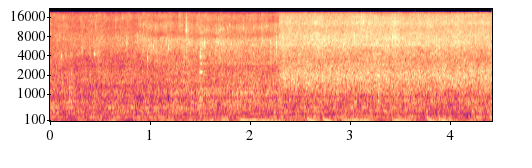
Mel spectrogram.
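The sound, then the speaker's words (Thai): Already-marinated lamb frying in a small pot on a stove: a steady, broad hiss of sizzling fat that grows denser and louder after a couple of seconds, with low clunks of stirring underneath. No one speaks. “ก็เรามีแกะเยอะไปนิดนึงสำหรับหม้อเพราะหม้อที่นี่เล็กมากมีหม้ออยู่ 2 ใบเล็กๆแบบนี้ไม่รู้จะใส่ได้หมดนี่ป่ะนะฮะแต่ว่าถ้าไม่หมดก็เดี๋ยวเราก็ค่อย ๆเติมเอาได้ไม่เป็นไรนะครับเราจะทอดแกะก่อนนะฮะเฮ้เรา เปิดเตากันเลย”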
